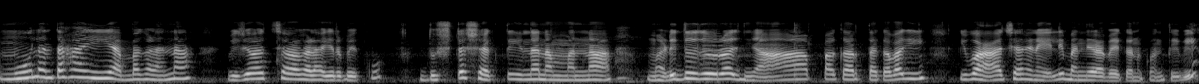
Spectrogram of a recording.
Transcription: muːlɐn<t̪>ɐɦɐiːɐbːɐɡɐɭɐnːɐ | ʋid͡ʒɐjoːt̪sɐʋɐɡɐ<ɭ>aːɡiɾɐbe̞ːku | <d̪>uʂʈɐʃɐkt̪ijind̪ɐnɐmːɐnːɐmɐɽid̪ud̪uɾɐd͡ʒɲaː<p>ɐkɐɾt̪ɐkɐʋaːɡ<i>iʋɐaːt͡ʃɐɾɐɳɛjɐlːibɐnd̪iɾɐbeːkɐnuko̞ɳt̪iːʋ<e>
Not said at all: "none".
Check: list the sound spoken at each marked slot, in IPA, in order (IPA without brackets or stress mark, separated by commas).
t̪, ɭ, d̪, p, i, i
